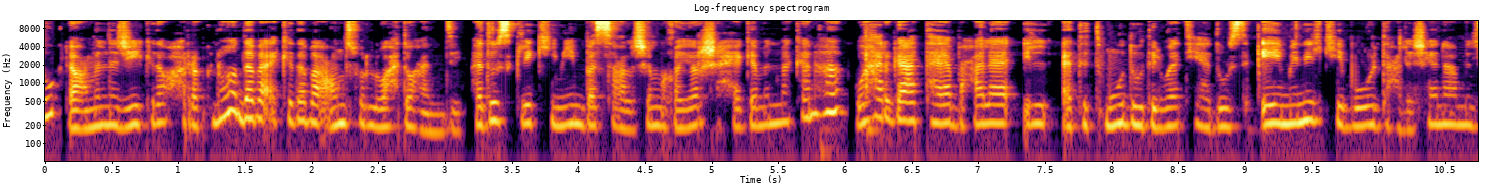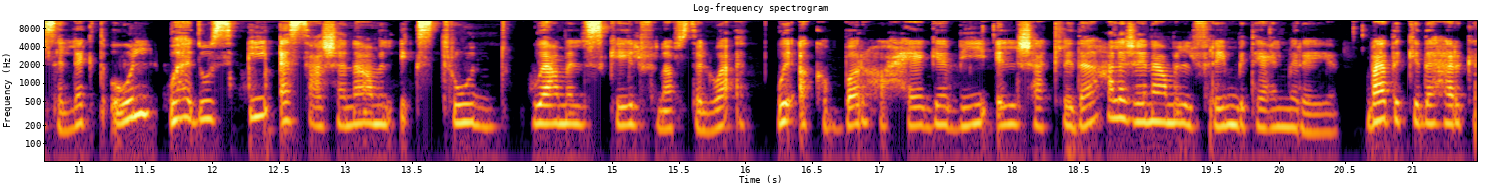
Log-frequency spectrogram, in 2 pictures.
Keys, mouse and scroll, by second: 0.1 g, 3.3-4.6 right drag, 5.0 middle click, 6.1 Tab, 9.0 a, 12.2 e, 12.4 s, 17.8 click, 20.5-21.4 drag.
